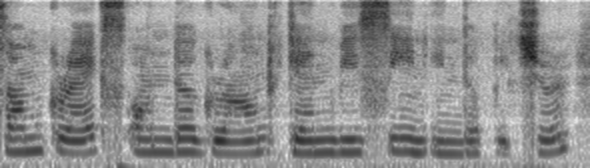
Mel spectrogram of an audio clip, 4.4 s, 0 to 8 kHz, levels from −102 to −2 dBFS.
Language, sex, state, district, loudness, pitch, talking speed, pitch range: English, male, Assam, Kamrup Metropolitan, -19 LUFS, 190 Hz, 150 wpm, 180-195 Hz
